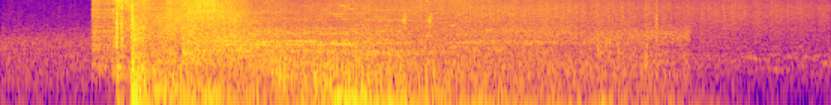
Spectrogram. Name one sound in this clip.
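A game gift box bursts open with a loud sparkling whoosh that slowly fades.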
